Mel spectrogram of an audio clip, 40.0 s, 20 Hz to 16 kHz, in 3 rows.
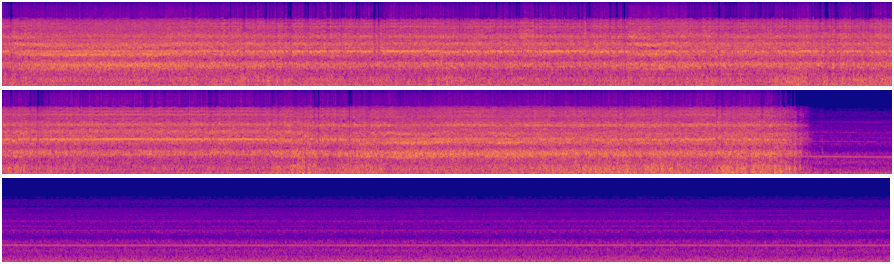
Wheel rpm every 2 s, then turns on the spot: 220, 220, 230, 230, 230, 230, 240, 230, 230, 220, 220, 230, 170, 0, 0, 0, 0, 0, 0, 0.
none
